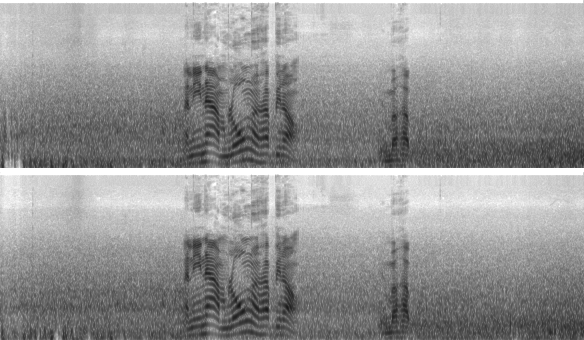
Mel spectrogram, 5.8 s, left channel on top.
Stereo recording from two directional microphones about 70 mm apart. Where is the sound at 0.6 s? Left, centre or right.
Right.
